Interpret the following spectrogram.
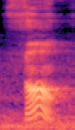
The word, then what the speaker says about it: thumb: They added a silent B. There is a pattern that will help you. Silent B comes after an M.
